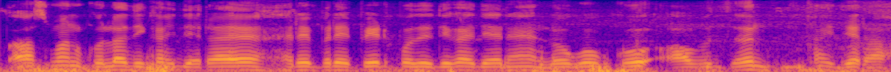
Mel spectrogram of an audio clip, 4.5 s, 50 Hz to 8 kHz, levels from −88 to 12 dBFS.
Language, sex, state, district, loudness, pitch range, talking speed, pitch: Hindi, male, Rajasthan, Bikaner, -15 LUFS, 135-150 Hz, 255 wpm, 145 Hz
